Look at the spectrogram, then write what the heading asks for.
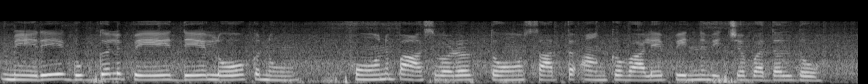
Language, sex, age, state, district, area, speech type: Punjabi, female, 30-45, Punjab, Pathankot, rural, read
